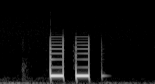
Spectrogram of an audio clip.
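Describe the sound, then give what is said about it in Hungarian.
Two loud, steady electronic beeps in quick succession, then a shorter fainter third: a phone line's disconnect tone after the caller hangs up. No one speaks. “Lerakták a telefont.”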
